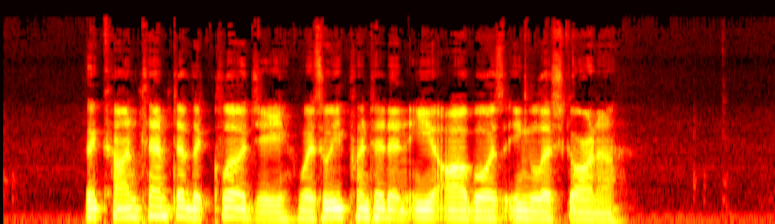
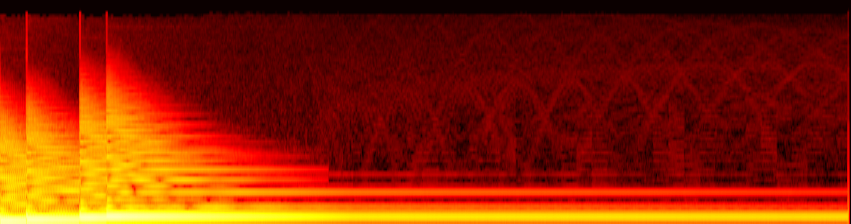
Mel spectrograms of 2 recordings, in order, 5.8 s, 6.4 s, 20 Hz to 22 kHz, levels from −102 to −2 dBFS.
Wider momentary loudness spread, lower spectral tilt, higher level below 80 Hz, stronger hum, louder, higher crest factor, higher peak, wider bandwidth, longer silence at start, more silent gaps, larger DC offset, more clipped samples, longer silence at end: second, 5 LU vs 22 LU; about the same, -7 dB/octave vs -8 dB/octave; second, -42 dBFS vs -30 dBFS; neither; first, -15 LUFS vs -19 LUFS; about the same, 16 dB vs 12 dB; first, 0 dBFS vs -8 dBFS; first, 9.4 kHz vs 6.2 kHz; first, 0.65 s vs 0 s; neither; neither; neither; first, 1.15 s vs 0 s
